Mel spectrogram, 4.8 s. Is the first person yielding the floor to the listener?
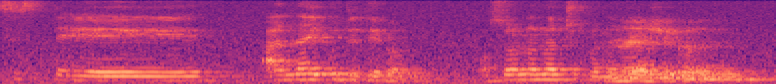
Yes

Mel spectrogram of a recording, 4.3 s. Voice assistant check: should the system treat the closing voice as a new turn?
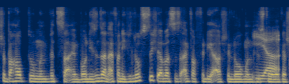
Yes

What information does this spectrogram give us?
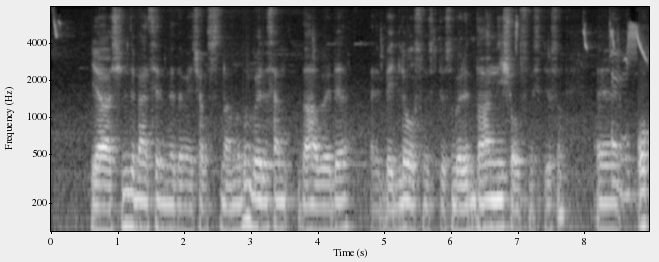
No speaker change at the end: Yes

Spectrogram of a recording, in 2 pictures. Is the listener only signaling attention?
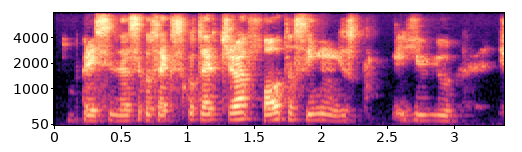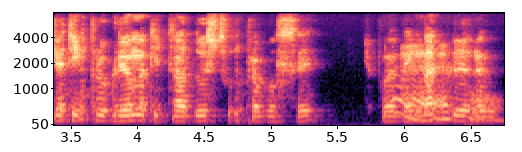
No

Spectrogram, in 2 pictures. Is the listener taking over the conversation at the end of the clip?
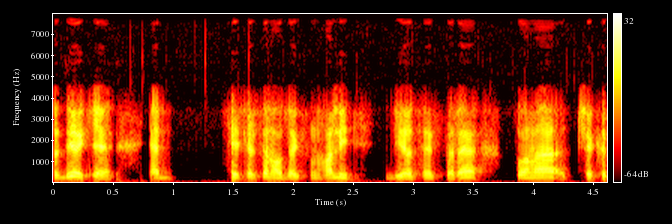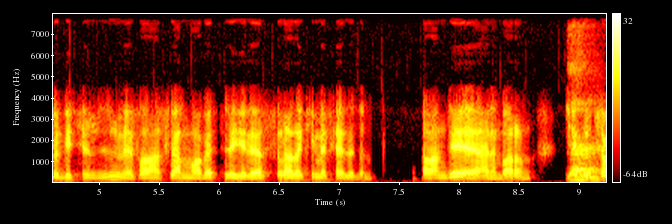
No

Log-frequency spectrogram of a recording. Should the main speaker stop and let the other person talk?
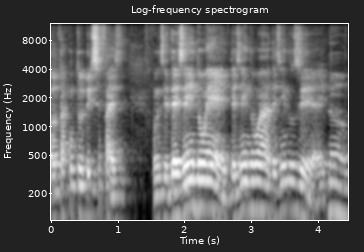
Yes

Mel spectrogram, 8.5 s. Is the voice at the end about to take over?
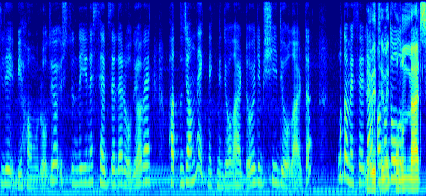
Yes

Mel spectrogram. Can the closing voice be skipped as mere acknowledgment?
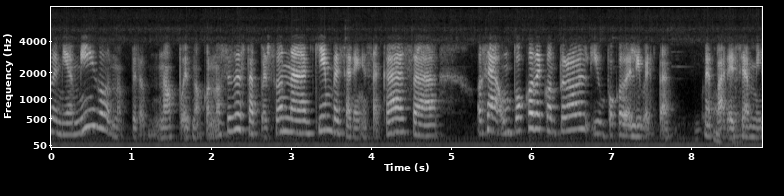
No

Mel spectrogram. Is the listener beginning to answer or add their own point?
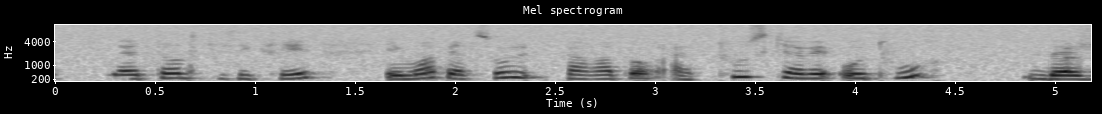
No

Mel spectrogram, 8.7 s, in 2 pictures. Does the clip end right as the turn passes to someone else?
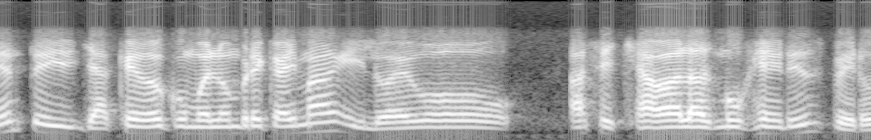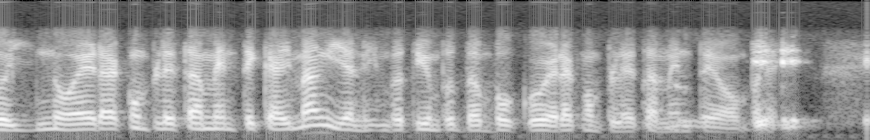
Yes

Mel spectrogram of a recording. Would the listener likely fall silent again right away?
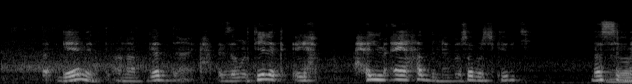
Yes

